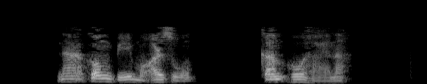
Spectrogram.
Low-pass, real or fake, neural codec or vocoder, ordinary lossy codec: 7.2 kHz; fake; codec, 16 kHz in and 24 kHz out, 0.4 kbps, LongCat-Audio-Codec, fine tuned four codebook decoder; MP3, 24 kbps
